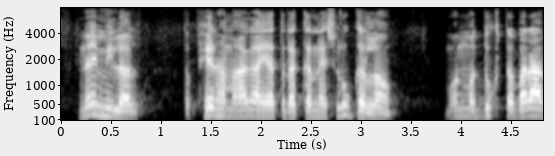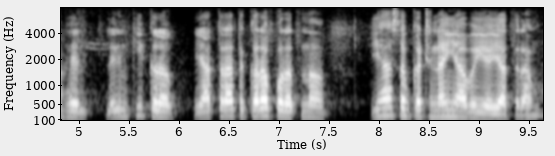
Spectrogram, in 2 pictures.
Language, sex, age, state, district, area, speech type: Maithili, male, 18-30, Bihar, Darbhanga, urban, spontaneous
